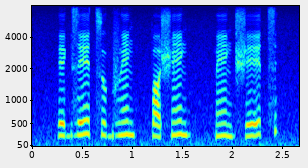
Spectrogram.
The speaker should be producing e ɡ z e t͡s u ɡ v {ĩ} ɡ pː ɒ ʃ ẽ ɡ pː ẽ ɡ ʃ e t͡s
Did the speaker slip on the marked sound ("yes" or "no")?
yes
